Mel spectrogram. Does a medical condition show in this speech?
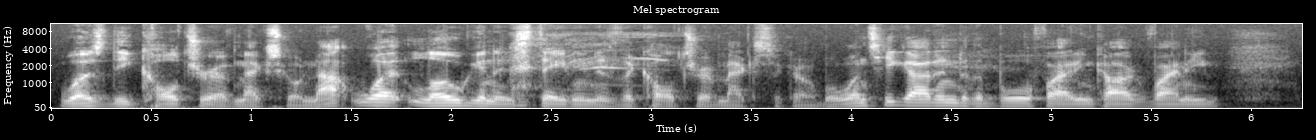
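No.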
